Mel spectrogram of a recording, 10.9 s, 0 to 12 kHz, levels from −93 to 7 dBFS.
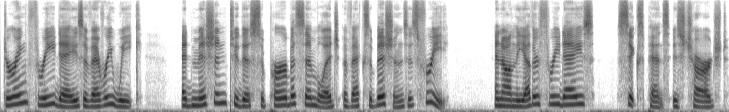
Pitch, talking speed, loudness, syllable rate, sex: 210 Hz, 130 wpm, -17 LUFS, 4.3 syllables/s, female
